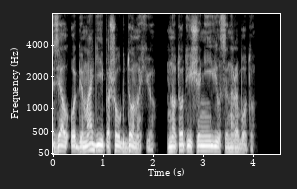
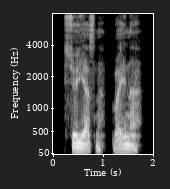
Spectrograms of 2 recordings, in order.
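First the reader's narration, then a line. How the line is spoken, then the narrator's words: Choked, strained voice. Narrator (Russian): Маккола сдавленным голосом произнес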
